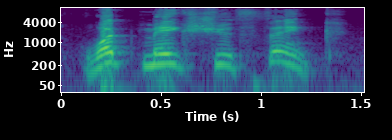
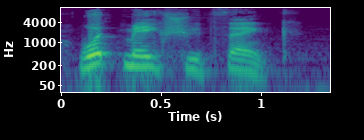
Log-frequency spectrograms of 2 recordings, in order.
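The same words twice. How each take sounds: First: Higher, deliberately slowed questioning; slow, pointed question. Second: Said in the usual way. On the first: Acted. Streamer questioning Xbox boss, slow and pointed. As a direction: spell out the question with restrained exasperation.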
